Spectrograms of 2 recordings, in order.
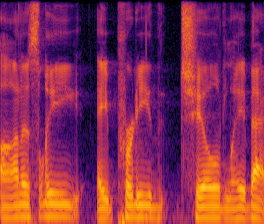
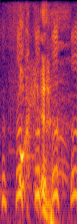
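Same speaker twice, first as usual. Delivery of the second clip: play-acted, very high, angry kid outburst. Speaker retells a short student yelling at them in class, imitating a kid yelling. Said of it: "So he's yelling at me".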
